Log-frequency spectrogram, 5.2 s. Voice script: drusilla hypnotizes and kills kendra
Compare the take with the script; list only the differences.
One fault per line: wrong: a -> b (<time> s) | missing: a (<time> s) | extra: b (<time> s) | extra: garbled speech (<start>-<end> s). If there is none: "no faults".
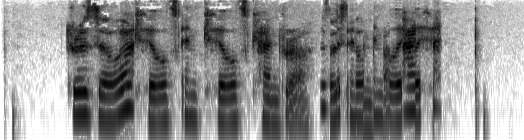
wrong: hypnotizes -> kills (1.3 s)
extra: garbled speech (3.2-4.4 s)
